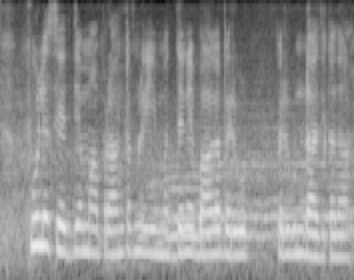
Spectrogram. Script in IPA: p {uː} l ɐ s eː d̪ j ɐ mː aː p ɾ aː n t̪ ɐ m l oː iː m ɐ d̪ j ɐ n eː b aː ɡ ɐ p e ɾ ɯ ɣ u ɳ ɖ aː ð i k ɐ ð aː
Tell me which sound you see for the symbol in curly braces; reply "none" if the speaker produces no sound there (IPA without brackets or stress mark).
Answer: uː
